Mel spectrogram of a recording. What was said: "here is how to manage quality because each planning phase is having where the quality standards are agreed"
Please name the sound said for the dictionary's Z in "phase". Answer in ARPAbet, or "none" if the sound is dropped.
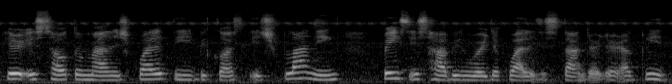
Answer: S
